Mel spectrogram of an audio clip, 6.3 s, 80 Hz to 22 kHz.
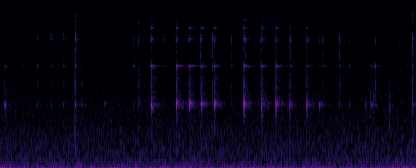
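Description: A small cut crystal glass tumbler, partly filled with water, is held in both hands while metal rings and fingertips tap and clink against it. The result is a quiet, irregular run of short, bright clinks with a clear ringing tone near 1.8 kHz that dies away quickly. The taps bunch together in the middle of the clip over a low background rumble.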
